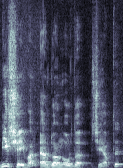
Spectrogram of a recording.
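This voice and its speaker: With audible room echo, a man speaks at a moderate pace in a fairly high pitch with lively intonation. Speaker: magazine editor-in-chief. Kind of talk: interview conversation.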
